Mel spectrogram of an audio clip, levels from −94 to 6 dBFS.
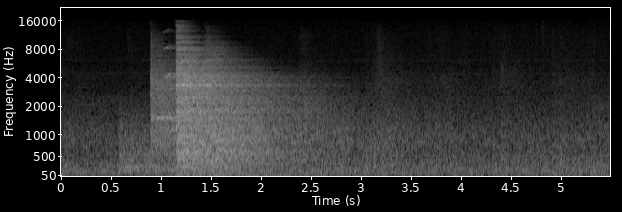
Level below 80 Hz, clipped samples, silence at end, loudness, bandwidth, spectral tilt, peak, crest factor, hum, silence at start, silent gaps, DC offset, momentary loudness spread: -60 dBFS; under 0.1%; 0 s; -32 LUFS; 16.5 kHz; -2 dB/octave; -16 dBFS; 22 dB; none; 0 s; none; under 0.1%; 24 LU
